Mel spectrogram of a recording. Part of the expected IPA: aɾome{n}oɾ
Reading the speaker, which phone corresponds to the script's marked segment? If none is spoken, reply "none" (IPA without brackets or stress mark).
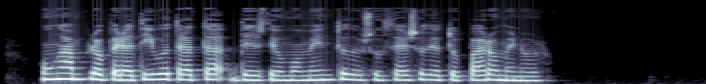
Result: n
